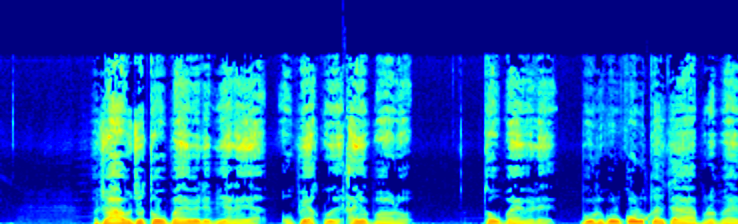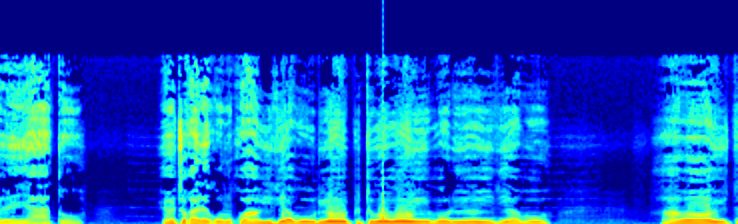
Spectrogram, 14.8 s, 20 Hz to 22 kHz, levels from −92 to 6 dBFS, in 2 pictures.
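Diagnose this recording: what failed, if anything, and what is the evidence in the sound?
Codec stage: brief garbled bursts at 3.42–3.50 s and 6.42–6.50 s, each about 75 ms, likely a broken MP3 bit reservoir, with lost 24 ms frames corrupting their successors.

Driver or buffer stage: a short buzzing click at 11.21 s is a repeated buffer. A roughly 1.3 ms slice, which fits a 64-sample buffer, plays five times back to back.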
